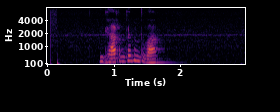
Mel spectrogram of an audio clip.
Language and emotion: Russian, neutral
